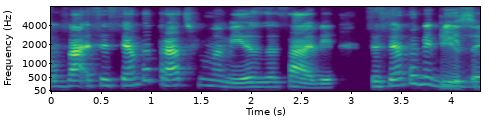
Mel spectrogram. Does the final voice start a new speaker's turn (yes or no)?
no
